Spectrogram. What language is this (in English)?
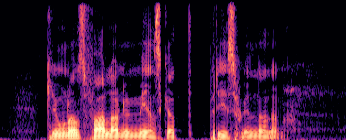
Swedish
